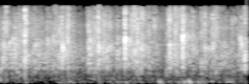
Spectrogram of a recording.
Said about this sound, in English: Now clap, clap.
